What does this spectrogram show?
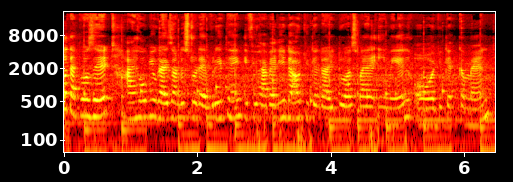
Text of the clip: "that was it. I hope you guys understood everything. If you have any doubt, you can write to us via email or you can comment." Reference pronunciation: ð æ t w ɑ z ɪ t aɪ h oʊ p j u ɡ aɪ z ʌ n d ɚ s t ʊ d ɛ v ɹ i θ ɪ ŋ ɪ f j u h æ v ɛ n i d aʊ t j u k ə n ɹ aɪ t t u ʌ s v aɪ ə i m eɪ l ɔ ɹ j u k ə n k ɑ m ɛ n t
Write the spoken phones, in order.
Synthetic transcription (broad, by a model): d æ t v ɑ z ɪ t aɪ h oʊ p j u ɡ aɪ z ʌ n d ɚ s t ʊ d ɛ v ɹ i t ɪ ŋ ɪ f j u h æ v ɛ n i d aʊ t j u k ə n ɹ aɪ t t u ʌ s b aɪ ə i m eɪ l ɔ ɹ j u k ə n k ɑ m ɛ n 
